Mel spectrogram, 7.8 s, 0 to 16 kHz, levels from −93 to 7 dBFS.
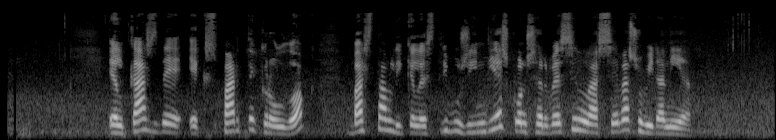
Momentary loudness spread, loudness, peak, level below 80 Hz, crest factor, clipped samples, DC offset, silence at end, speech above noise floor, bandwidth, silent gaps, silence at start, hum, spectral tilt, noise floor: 8 LU; -30 LUFS; -10 dBFS; -86 dBFS; 20 dB; under 0.1%; under 0.1%; 0.85 s; 29 dB; 11.5 kHz; none; 1.1 s; none; -3 dB/octave; -58 dBFS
